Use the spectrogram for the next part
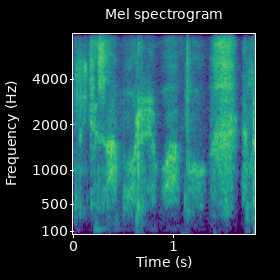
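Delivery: whispered promo sign-off; hushed, menacing last word of a promo. Pretend. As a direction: breathe the final boast as a whisper. Menacing end of his promo.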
